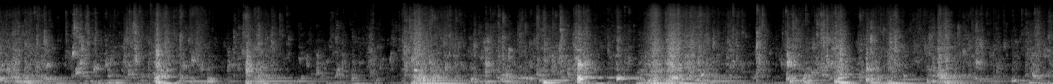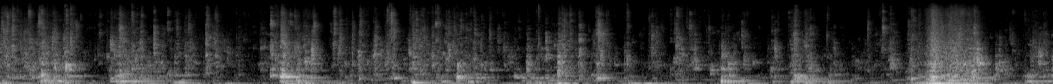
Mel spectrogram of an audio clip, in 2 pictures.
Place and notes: Satlia, Crete - opening in the rock filled with sea water
a hole in the rocks at the sea. waves pumping water into the opening form underneath the rocks. thumpy splashes, pipe like, juicy, metallic reverb.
